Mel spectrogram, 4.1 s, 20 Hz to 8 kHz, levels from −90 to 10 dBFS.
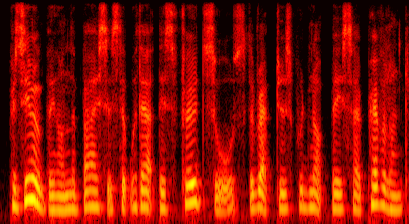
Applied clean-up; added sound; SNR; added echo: none; none; none; none.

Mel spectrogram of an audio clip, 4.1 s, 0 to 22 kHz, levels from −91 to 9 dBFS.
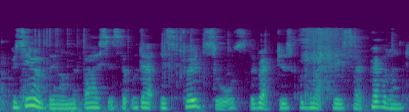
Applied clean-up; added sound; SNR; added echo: classical method WPE with log-MMSE.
